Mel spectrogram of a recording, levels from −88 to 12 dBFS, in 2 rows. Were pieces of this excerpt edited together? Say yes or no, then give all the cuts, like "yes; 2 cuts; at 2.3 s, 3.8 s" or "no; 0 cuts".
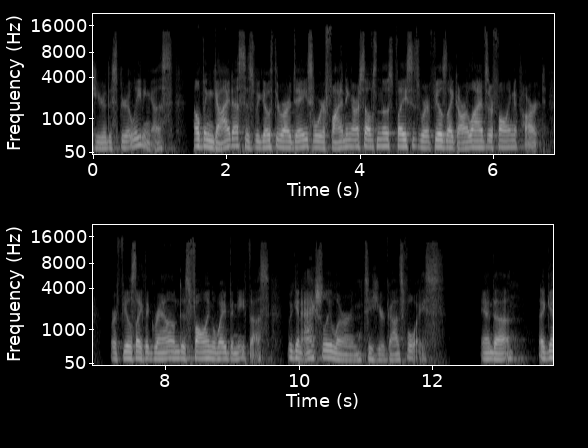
yes; 1 cut; at 3.3 s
